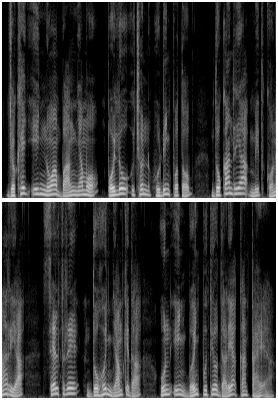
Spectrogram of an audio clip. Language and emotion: Santali, surprised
